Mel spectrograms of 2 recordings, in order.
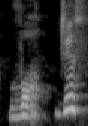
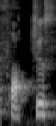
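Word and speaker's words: Volks: देते हुए सेविग ने वक्स थ्योरी या जिसको हम प्रॉपर प्रोनाउंस करते हैं फॉक्स थ्योरी दी थी जी हां फॉक्स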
